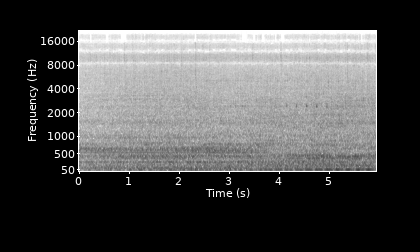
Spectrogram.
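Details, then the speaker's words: 1948 REO Speed Wagon truck, engine at low idle, heard near the muffler: low, quiet, even idle with soft steady rhythm, purrs nicely, nothing knocking or missing; healthy engine. "real quiet, purrs along quite nicely. Muffler there."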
